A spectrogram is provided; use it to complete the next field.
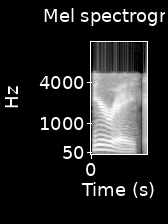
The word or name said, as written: earache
